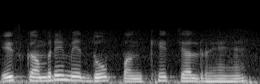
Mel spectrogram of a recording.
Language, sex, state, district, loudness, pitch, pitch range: Hindi, male, Uttar Pradesh, Lucknow, -15 LUFS, 155 Hz, 135-175 Hz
